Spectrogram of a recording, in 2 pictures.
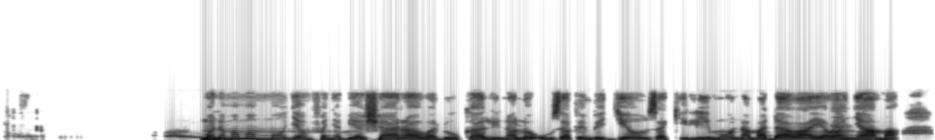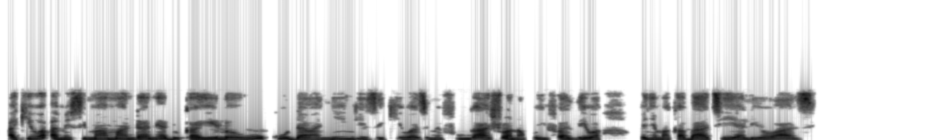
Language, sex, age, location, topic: Swahili, female, 25-35, Dar es Salaam, agriculture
